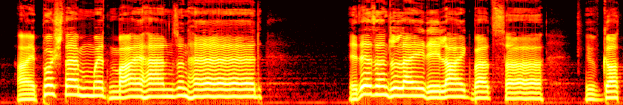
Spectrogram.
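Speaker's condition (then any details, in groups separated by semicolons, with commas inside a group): No condition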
